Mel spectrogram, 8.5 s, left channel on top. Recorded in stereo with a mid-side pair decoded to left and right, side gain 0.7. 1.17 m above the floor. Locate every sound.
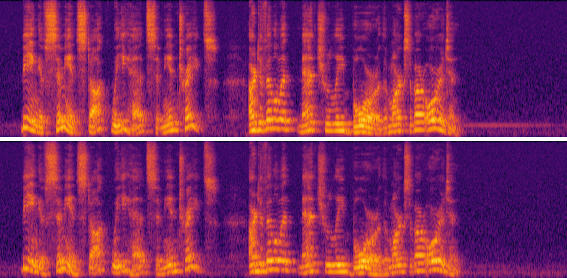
0.3 s a man speaking: 30° left, 0.8 m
